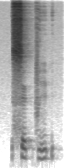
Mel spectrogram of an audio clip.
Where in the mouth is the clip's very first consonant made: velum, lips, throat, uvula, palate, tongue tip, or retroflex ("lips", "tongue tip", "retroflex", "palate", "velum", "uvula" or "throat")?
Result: tongue tip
